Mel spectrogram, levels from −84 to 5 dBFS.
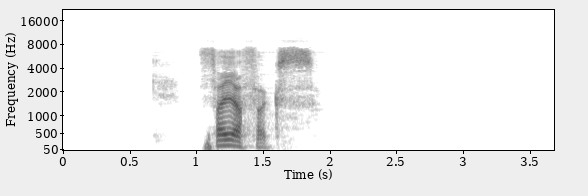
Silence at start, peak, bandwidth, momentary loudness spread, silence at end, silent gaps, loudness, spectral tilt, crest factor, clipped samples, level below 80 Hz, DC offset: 1.05 s; -10 dBFS; 11 kHz; 13 LU; 1.8 s; none; -30 LUFS; -2.5 dB/octave; 26 dB; under 0.1%; -66 dBFS; under 0.1%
